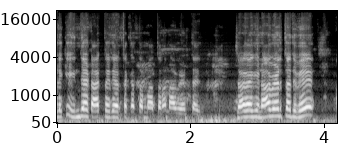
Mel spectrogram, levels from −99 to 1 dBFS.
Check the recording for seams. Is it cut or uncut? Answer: uncut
